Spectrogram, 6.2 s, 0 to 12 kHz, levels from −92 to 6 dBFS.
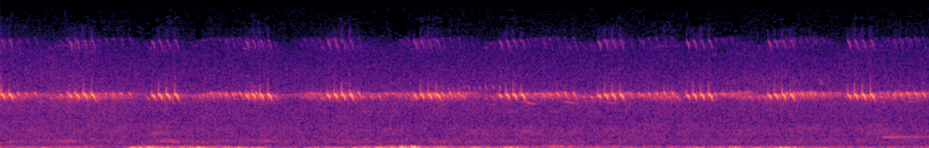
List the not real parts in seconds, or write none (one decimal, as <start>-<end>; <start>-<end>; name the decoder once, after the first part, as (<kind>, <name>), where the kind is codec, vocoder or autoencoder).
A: none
